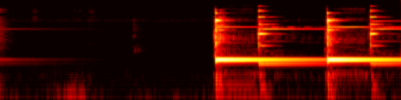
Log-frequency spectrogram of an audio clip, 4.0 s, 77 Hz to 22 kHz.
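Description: Mechanical doorbell chime box ringing: two ding-dong pairs, a higher note then a lower one, starting about two seconds in, each strike ringing on and fading. It is being rung by a G4 video doorbell, a sign that the wiring and the doorbell's mechanical chime setting now work.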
